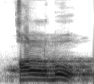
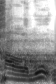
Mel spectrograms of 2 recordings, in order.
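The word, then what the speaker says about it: قلب: Kalau yang dimaksud dengan hati itu adalah kolbu, pakai kof. Tapi kalau maksudnya kolbu tapi nyebutnya kalbu, di dalam kalbuku, jadinya apa itu? Jadi dogi ya, jadi dogi.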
